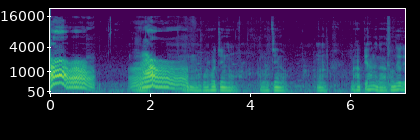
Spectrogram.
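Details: Elle, a Toy Poodle, insistently asks Happy Hanna for the ball: two long, wavering whiny moans, then a run of short, low grumbling yips in quick succession.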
